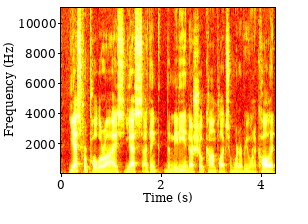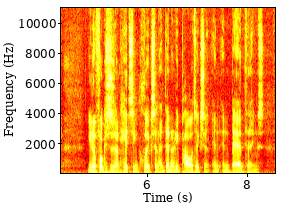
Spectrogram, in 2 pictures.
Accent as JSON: {"language": "English", "region": "Wisconsin", "country": "United States", "said": "I come from Wisconsin."}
